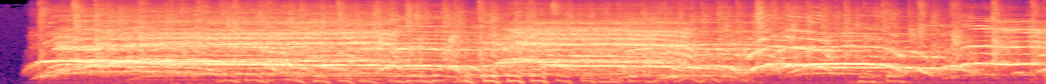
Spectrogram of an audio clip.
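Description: A crowd votes for the eagle at a debate by cheering, with loud whoops, shouts and hollers over clapping, sustained for several seconds after a sudden start.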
